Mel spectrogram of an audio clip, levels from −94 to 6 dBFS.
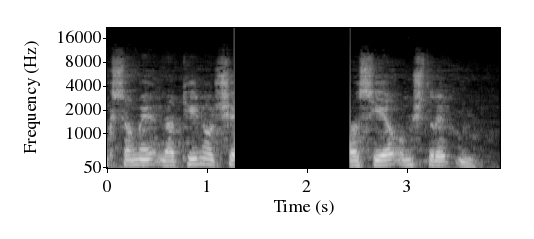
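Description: At 1.28 s the speech cuts off abruptly and stays gone until 2.44 s, an audio dropout to silence lasting about 1.16 s. The gap is dead, with no room tone or hiss, so whatever was being said there is lost. The likely cause is the input being interrupted while the recorder kept writing silence. On a waveform it is a flat line; a spectrogram shows a dark band with hard vertical edges.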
